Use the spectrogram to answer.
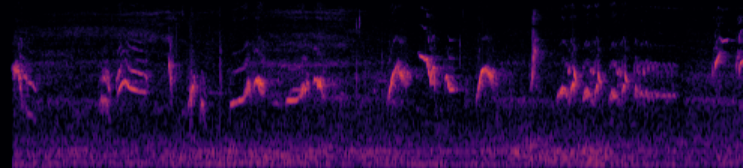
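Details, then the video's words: Curve-billed thrasher singing on a mild March evening in Santa Fe, New Mexico, among branches; a rich, continuous run of varied whistled and slurred phrases around the upper-middle range, with a meadowlark singing in the background. "Curve-billed thrasher Evening Song (Spottdrossel)"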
